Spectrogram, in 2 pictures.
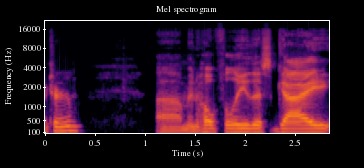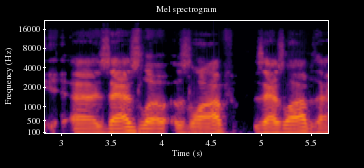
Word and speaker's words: Zaslav: And hopefully this guy Zaslav, is that how you say it? Zaslav? David Zaslav, yeah.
